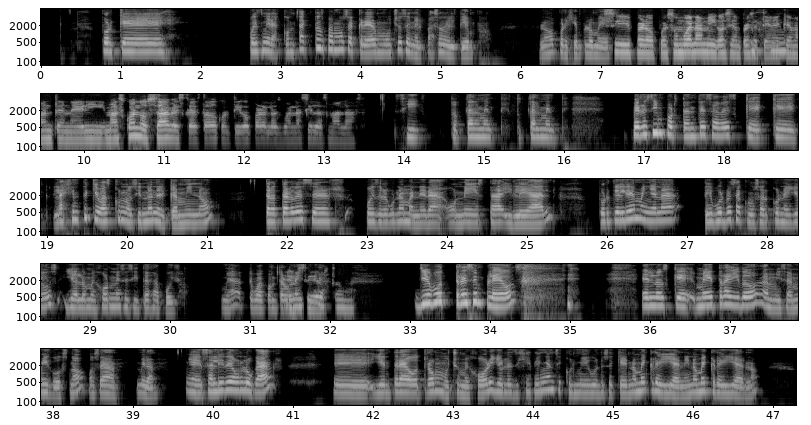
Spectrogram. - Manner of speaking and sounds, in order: chuckle
- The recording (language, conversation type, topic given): Spanish, podcast, ¿Cómo creas redes útiles sin saturarte de compromisos?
